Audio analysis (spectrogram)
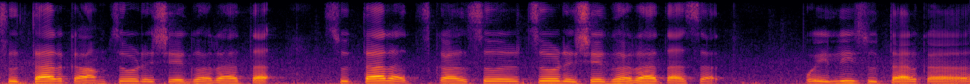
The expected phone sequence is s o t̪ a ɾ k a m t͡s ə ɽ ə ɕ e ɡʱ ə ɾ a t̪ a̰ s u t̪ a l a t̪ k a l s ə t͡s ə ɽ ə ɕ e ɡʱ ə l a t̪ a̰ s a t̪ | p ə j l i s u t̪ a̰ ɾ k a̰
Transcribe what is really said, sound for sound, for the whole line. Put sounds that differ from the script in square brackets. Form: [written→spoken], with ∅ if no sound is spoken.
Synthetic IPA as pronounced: s [o→u] t̪ a ɾ k a m t͡s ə ɽ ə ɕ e ɡʱ ə ɾ a t̪ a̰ s u t̪ a [l→ɾ] a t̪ k a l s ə t͡s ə ɽ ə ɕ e ɡʱ ə [l→ɾ] a t̪ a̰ s a t̪ | p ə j l i s u t̪ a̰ ɾ k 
